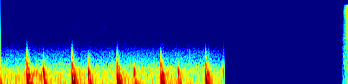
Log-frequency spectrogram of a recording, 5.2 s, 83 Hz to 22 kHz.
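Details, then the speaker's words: Five regular lub-dub heartbeats, about 90 a minute, then silence; animated illustration of a doctor listening to a child's heartbeat with a stethoscope. "the doctor is using a stethoscope to listen to heartbeat if you try on the stethoscope maybe you can hear it too"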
